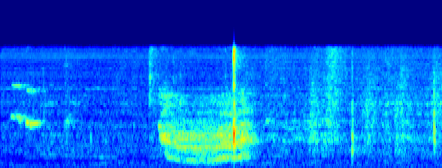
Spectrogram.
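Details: Puppies eating cat food: a single short, whining whimper rises mid-clip over faint clicking and rustling, with softer squeaks before it.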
